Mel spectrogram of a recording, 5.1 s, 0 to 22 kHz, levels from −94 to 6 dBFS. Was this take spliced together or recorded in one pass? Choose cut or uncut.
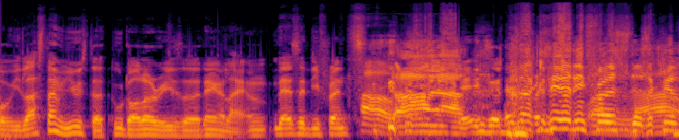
uncut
